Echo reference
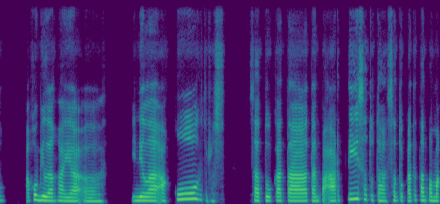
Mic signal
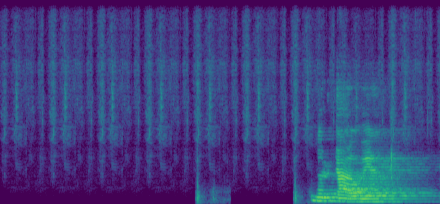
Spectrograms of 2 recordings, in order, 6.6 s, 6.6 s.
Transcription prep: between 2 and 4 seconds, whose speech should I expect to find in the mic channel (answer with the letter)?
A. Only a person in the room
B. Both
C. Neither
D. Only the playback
C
